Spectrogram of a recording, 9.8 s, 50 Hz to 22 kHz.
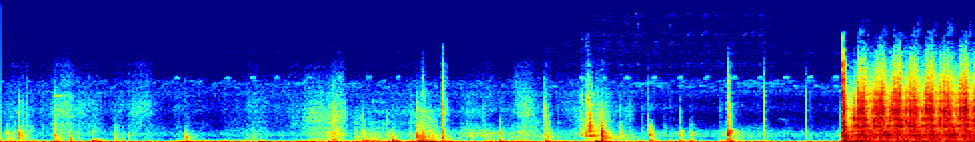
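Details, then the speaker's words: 1980 Ford Mustang hatchback that sat since 1991, with its starter solenoid just reconnected: the engine spins over steadily, about three turns a second, and seems to have compression but never fires. Crank, no start; lack of spark suspected. "I suppose it sounds like it's got compression. It's turning over. As long as we can make it spark, it should run, right?"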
